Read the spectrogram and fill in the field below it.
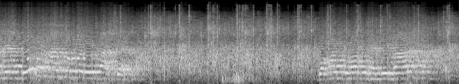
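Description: A standing audience at a government MOU signing ceremony with HCL TSS applauds loudly and steadily, the dense clapping filling the hall while a voice speaks over it through a PA system.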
